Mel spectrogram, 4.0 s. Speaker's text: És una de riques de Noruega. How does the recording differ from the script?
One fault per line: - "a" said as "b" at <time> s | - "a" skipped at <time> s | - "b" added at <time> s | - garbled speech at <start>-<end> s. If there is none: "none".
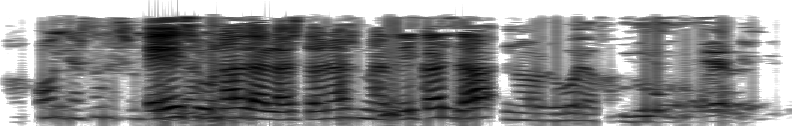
- "les dones més" added at 1.4 s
